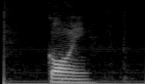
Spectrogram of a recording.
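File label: "koi~1", Teochew; 白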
